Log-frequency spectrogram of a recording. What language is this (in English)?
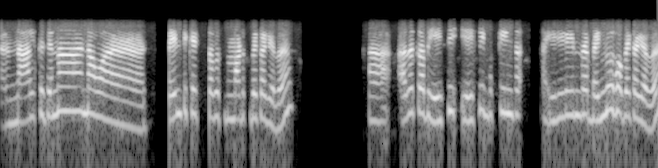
Kannada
